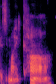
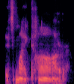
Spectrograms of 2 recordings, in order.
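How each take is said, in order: First: The final r in car is not pronounced. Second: The final r in car is clearly pronounced. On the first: "There's no er sound" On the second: "U S English is like this. They always say my car"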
